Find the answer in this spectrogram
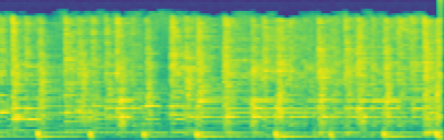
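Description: Instrumental break of a Turkish Aegean folk song: a plucked-string lead plays a melody over a bass line that repeats in even strokes.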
